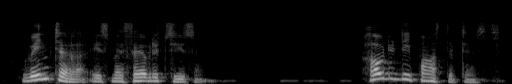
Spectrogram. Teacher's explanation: all these sentences end with a falling tone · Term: falling intonation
